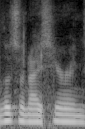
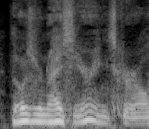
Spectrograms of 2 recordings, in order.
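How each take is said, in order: First: It sounds like a sincere, genuine compliment. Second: It sounds like a creepy, weird come-on.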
